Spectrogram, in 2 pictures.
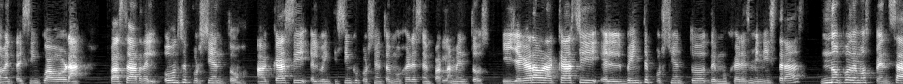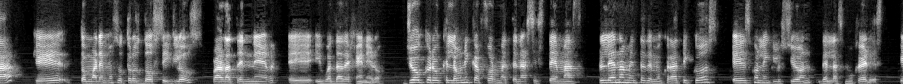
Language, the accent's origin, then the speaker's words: Spanish; Mexico; en mi país, en México, uno de cada cuatro hogares depende completamente del ingreso de una mujer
